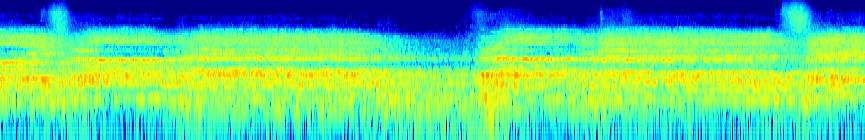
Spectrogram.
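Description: A church choir sings slow, solemn sacred music in sustained chords. The sound dips in the middle for a breath between phrases and comes back louder with a new phrase about five seconds in.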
